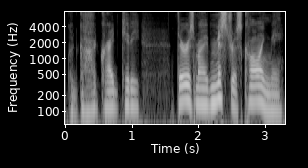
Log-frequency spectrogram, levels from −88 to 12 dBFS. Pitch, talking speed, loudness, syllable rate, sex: 125 Hz, 180 wpm, -20 LUFS, 5.3 syllables/s, male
